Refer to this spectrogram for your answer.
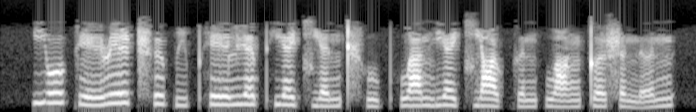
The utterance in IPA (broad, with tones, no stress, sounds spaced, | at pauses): j o˥ ʊ̯ k e˧˥ ɪ̯ ɻ e˥ ɪ̯ ʈ͡ʂʰ ɻ̩˥˩ p i˧˥ pʰ e˥ ɪ̯ l ɥ ɛ˥˧ pʰ j ɛ˥˩ t͡ɕ j ɛ˧˥ n ʈ͡ʂʰ u˨˩ pʰ w a˥ n j ɛ˥˧ t͡ɕ j ɑ˥˩ ʊ̯ k ə˧˥ n p w ɑ˧˥ ŋ t̪ ɤ˧˥ ʂ ə˨˩ n ə˧˥ n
